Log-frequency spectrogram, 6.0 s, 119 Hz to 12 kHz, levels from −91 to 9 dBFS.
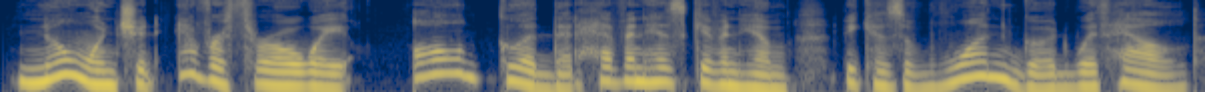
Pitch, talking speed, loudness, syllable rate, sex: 190 Hz, 180 wpm, -17 LUFS, 5.2 syllables/s, female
